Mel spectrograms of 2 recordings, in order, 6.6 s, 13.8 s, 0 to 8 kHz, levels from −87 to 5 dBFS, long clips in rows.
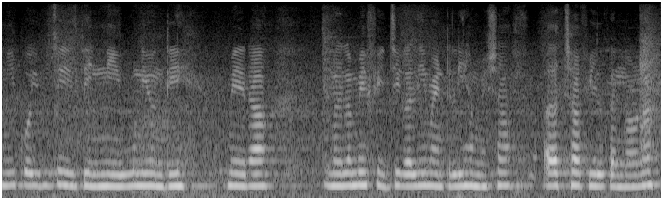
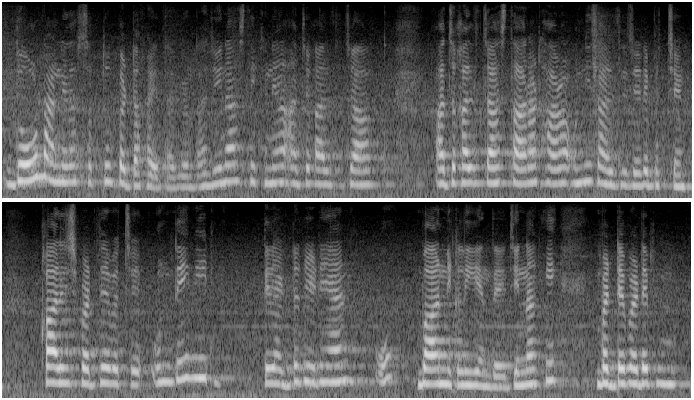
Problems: echo, low volume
